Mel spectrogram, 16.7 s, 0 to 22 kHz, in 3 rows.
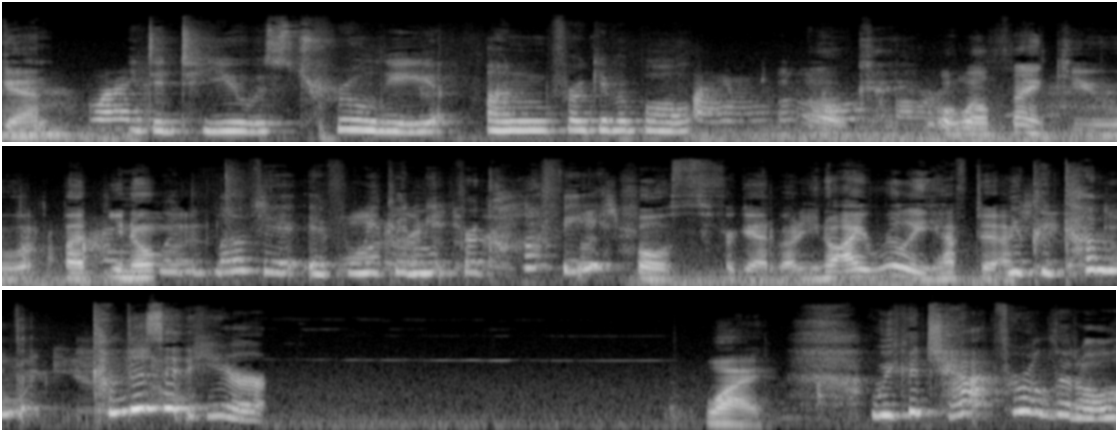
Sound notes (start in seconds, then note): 6.9 on phone; 12.6 brakes squealing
